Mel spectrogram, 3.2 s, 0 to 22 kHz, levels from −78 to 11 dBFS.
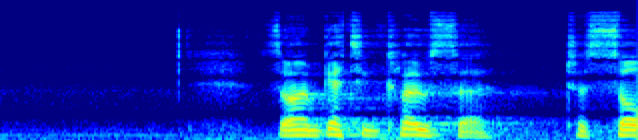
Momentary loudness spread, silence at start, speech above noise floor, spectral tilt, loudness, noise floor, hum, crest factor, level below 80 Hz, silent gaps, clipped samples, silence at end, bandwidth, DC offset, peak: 23 LU; 1.1 s; 32 dB; -5 dB/octave; -24 LUFS; -55 dBFS; none; 18 dB; -54 dBFS; none; under 0.1%; 0 s; 16 kHz; under 0.1%; -8 dBFS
